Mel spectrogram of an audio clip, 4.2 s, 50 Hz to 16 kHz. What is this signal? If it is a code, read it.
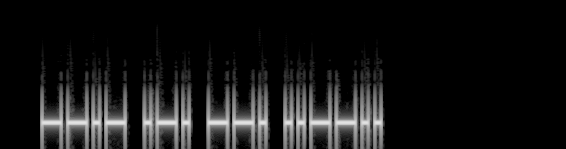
Morse code, heard as a keyed tone, about 25 wpm, 700 Hz. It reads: QRG?
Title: Q-Codes 25wpm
